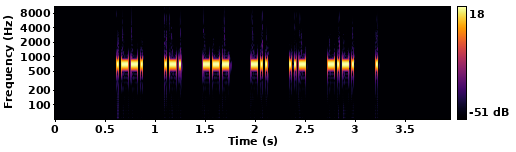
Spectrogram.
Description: Morse code, heard as a keyed tone, about 47 wpm, spaced as for 28 wpm, 700 Hz. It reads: PRODUCE
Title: 3x Character Spacing - Top 500 Words - 50wpm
